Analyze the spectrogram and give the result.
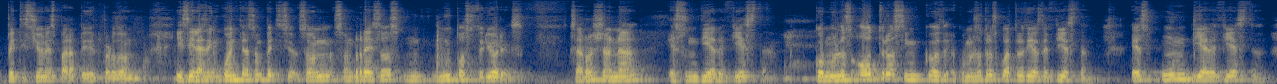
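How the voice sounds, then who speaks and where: A man's voice: fairly high pitch, darkish tone. A man giving an informal Torah class, talking conversationally and putting questions to his listeners. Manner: conversational, asks the class questions, many restarts. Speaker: Torah teacher.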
